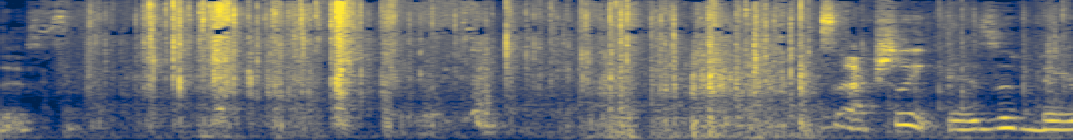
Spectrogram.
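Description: Paper and fabric wrappers crinkle and rustle in hands.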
